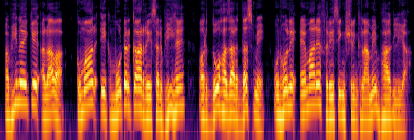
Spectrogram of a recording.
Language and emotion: Hindi, neutral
